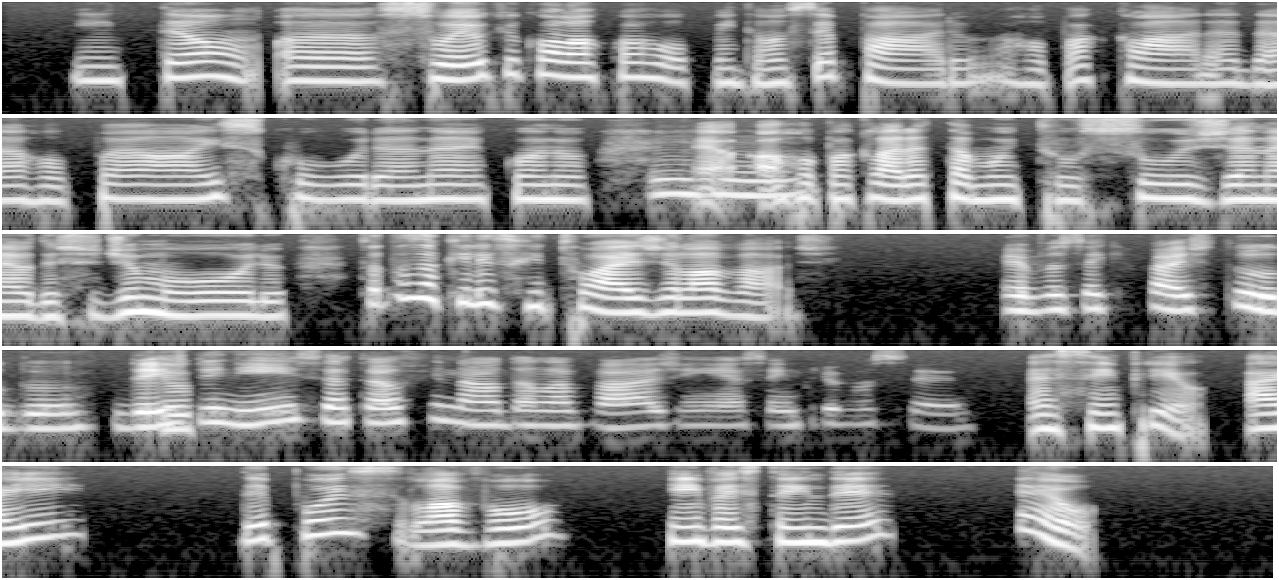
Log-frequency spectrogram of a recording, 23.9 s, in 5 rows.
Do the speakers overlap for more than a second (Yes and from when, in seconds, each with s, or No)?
No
